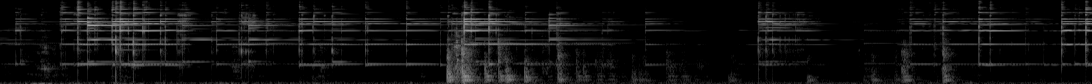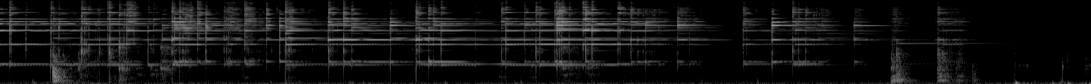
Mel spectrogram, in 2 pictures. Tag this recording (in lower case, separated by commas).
bell, chime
